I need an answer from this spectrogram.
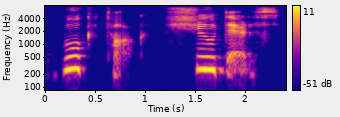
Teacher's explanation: En esta instancia la o se convierta en la vocal u de español.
